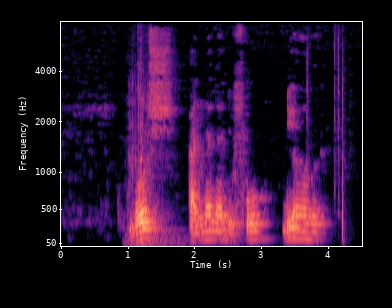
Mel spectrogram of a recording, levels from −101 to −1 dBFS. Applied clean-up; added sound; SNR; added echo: classical method log-MMSE.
